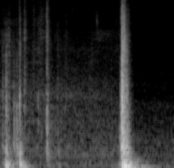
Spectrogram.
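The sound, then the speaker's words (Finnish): A car door is opened with a couple of quick clicks and mechanical rattles, then after a pause it swings shut with a single loud, slightly tinny thud that briefly rings out. “Avataan vähän ovea. Laitetaan kiinni.”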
